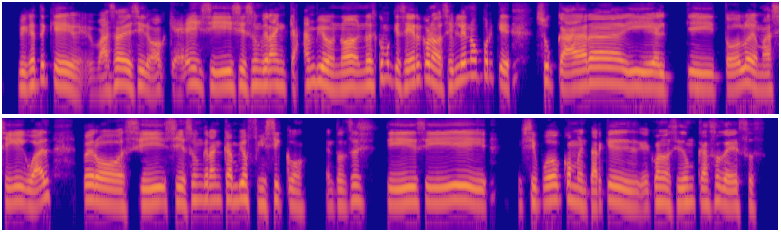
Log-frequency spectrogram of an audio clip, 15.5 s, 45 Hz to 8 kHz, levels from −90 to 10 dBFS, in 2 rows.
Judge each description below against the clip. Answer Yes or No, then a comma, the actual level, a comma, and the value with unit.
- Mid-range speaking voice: Yes, medium, 165 Hz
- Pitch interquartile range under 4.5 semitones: Yes, average, 3.1 semitones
